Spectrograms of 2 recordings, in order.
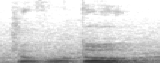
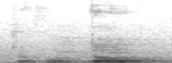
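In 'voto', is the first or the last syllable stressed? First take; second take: last; last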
